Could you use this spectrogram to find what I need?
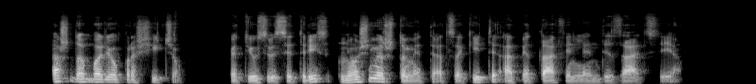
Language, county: Lithuanian, Kaunas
